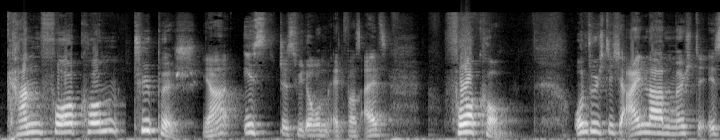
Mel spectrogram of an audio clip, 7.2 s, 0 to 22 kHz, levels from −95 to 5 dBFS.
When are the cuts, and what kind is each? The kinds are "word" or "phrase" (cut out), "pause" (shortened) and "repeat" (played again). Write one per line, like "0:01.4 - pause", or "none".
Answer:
0:01.2 - word
0:02.8 - word
0:03.6 - word
0:04.3 - word
0:05.9 - word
